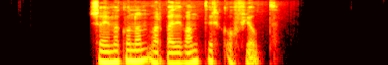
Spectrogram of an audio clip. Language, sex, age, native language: Icelandic, male, 20-29, Icelandic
